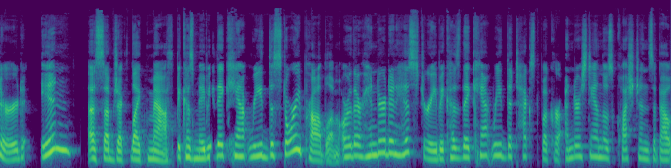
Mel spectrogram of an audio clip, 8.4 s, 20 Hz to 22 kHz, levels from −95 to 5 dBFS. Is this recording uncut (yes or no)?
no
